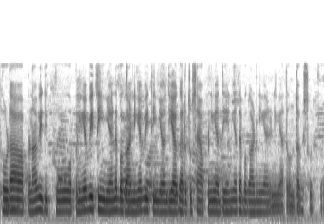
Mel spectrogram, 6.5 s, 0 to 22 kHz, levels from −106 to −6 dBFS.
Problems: constant background noise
